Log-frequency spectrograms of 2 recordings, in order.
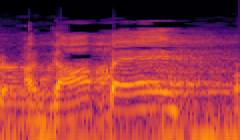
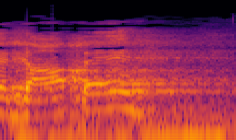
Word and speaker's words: agape: In this instance, it's the word agape or agape, depending on how you think the emphasis should go on the syllables. But I say agape.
